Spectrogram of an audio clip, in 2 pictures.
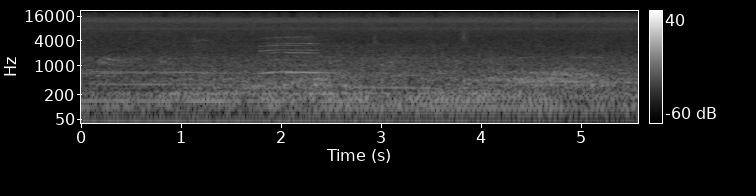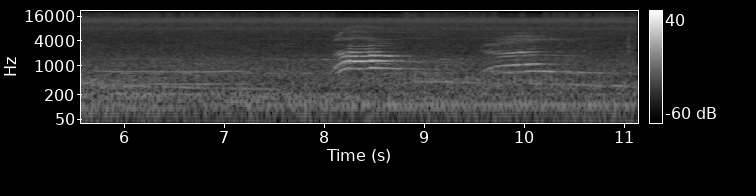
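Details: Cats crying continuously, perhaps in a fight, going on for about two hours; a faint wail early, then two short rising-falling yowls near the end above a constant low rumble.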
